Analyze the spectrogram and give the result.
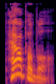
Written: palpable

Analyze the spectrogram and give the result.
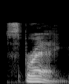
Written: sprag

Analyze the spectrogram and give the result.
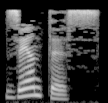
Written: xanthus

